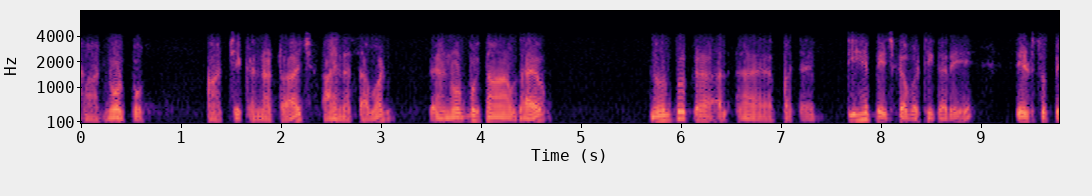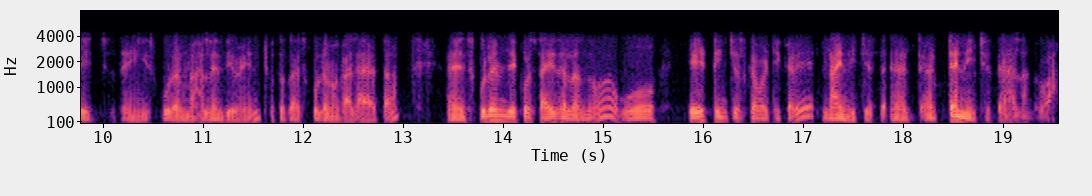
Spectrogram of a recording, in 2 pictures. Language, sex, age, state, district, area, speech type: Sindhi, male, 45-60, Delhi, South Delhi, urban, conversation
